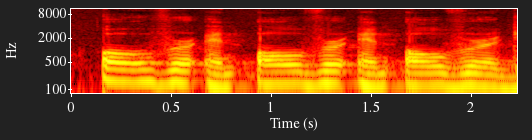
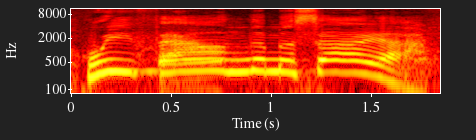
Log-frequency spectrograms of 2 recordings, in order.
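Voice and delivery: high, drawn-out exultant cry; thrilled disciple breaking big news; excited announcement; 12 semitones higher, slower than usual. Acted. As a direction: proclaim it high and slow, overjoyed. Disciples announce finding Messiah to Simon.

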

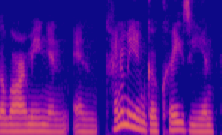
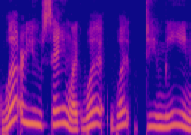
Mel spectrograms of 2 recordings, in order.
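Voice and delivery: confused surprise; 8 semitones higher than usual. Retold or imitated. Confused reaction quoted in retelling.

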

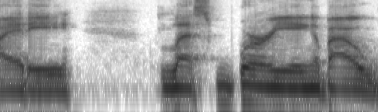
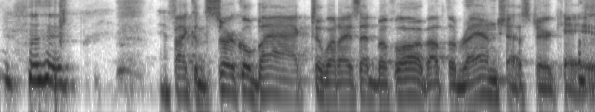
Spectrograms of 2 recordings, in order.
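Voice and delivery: higher, smug corporate interview voice; finance bro voice; 5 semitones higher than usual. Pretend. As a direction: play a slick job candidate. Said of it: "and you're like".

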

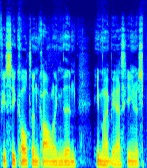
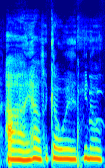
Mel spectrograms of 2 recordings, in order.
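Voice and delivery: very high, louder mock customer-service voice; exaggerated imitation of a wife greeting a customer; wife's professional phone voice; 3 dB louder than usual. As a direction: gush in a high put-on phone voice. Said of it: "professional voice".

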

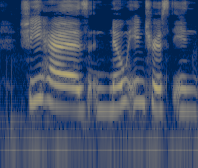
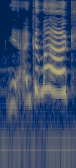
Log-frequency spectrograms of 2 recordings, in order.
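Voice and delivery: higher, upbeat imitated well-wishing; positive; 8 semitones higher than usual. She wishes him luck ascending, positive imitation. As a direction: mimic her being breezily positive. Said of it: "She's so positive about it".

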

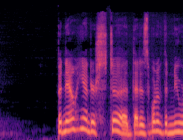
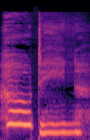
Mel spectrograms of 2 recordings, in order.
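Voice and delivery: sighing; 3 semitones higher than usual. Acted. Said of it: "sighed Charlie".

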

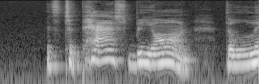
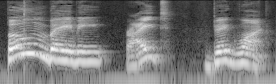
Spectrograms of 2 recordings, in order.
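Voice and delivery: loud, slow, higher whoop of delight; triumphant exclamation; 4 semitones higher, 8 dB louder than usual. Real, not acted. Preacher cheering the promise of God's peace, loud. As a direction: land it like a winning shot.

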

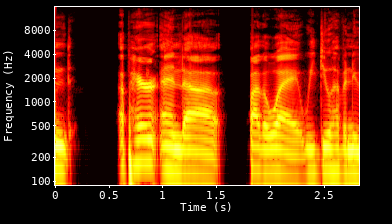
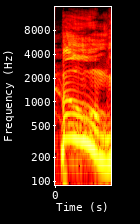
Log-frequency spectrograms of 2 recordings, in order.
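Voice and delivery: gunshot sounds; 5 dB louder than usual. Pretend. Gunshot impression for duck race.

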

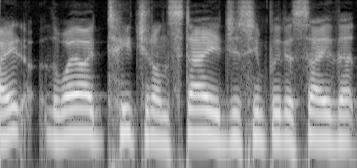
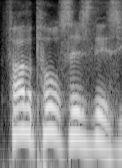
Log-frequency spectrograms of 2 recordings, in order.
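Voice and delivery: normal talking voice

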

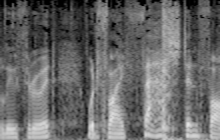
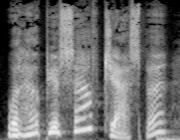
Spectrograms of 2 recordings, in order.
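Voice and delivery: much higher, louder dry sarcasm; sarcastic; 11 semitones higher, 4 dB louder than usual. A narrator's reading. Mother greets the barging messenger, sarcastically. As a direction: needle the rude guest. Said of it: "Ma said sarcastically".

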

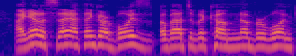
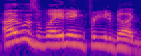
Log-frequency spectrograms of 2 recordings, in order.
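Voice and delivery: usual speaking voice

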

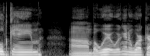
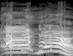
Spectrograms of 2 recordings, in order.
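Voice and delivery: awkward laughing reply; 10 semitones higher, 7 dB louder than usual. Retold or imitated. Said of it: "I'm like".

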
